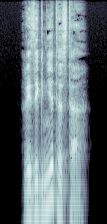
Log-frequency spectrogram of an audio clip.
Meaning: inflection of resigniert: 1. strong/mixed nominative masculine singular superlative degree 2. strong genitive/dative feminine singular superlative degree 3. strong genitive plural superlative degree
- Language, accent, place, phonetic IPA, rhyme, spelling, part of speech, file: German, Germany, Berlin, [ʁezɪˈɡniːɐ̯təstɐ], -iːɐ̯təstɐ, resigniertester, adjective, De-resigniertester.ogg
